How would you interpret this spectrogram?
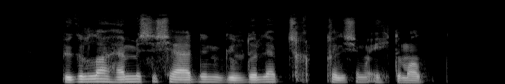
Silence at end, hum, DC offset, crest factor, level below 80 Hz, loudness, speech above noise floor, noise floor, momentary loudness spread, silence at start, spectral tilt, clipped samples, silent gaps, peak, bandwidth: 0.85 s; none; under 0.1%; 18 dB; -64 dBFS; -26 LUFS; 55 dB; -80 dBFS; 9 LU; 0.65 s; -6 dB/octave; under 0.1%; none; -8 dBFS; 11 kHz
